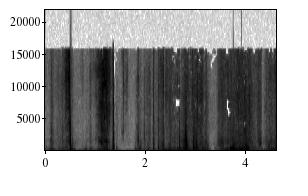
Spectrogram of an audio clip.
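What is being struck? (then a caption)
Foam microphone windscreen. Fingertips scratch and pinch a fuzzy black foam windscreen on a Blue Yeti microphone, very close to the capsule. The result is a dense, low, muffled rustle and crunch with irregular scratchy bursts and brief gaps, heavy in boomy low end with little brightness.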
